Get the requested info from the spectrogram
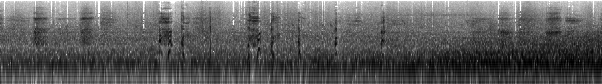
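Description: A young woman crying, with short irregular sobs, sniffs and catches of breath. A steady hiss swells beneath them in the second half.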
